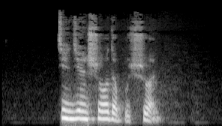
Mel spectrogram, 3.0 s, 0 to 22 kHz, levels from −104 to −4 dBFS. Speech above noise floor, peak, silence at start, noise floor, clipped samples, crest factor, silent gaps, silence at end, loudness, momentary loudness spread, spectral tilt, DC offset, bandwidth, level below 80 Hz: 63 dB; -2 dBFS; 0.8 s; -77 dBFS; under 0.1%; 16 dB; none; 0.85 s; -16 LUFS; 10 LU; -5.5 dB/octave; under 0.1%; 13.5 kHz; -62 dBFS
